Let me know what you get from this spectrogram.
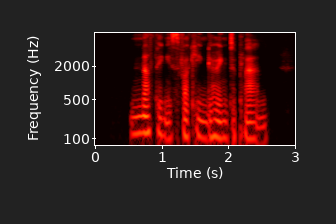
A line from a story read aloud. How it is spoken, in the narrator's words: Taylor said in her usual calm tones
